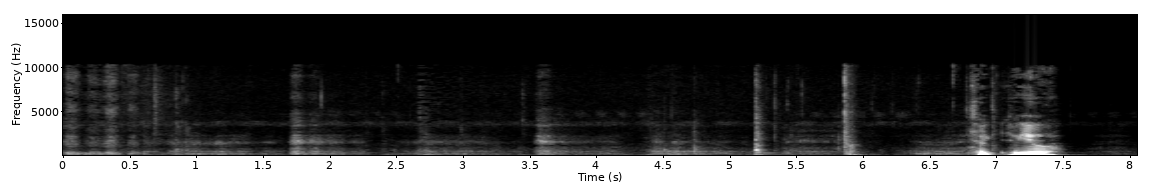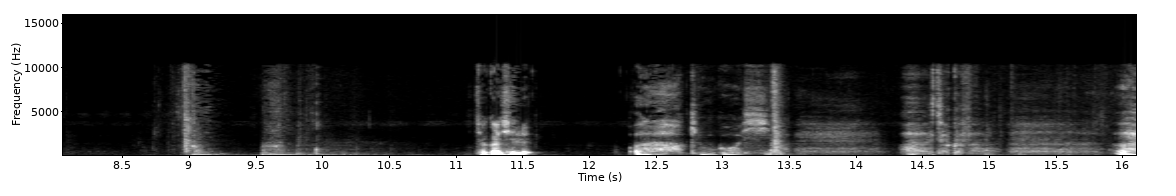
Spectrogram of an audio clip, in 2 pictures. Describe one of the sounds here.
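A metal doorknob rattles and clicks as a hand turns and tugs at it.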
